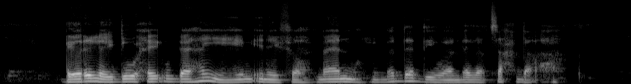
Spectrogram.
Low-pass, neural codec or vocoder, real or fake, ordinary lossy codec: none; codec, 44.1 kHz, 2.6 kbps, SNAC; fake; none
